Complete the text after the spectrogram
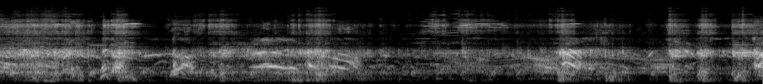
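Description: Blows land with sharp thuds during a scuffle.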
